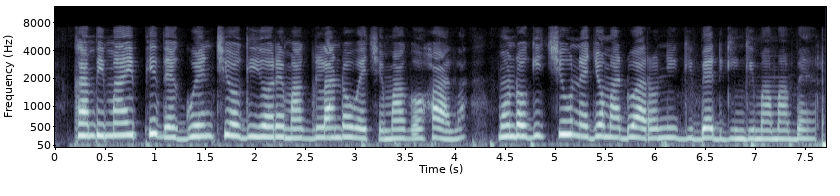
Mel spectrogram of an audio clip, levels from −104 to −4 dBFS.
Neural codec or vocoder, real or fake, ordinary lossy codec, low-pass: none; real; none; 7.2 kHz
